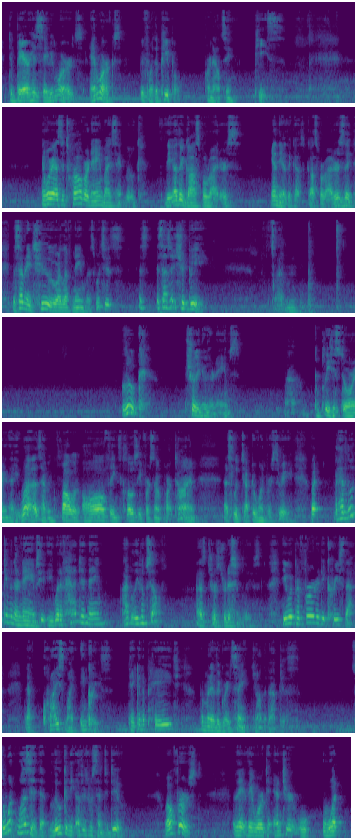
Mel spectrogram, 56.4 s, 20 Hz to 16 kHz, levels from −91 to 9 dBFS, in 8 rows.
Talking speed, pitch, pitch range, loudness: 140 wpm, 140 Hz, 130-175 Hz, -27 LUFS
